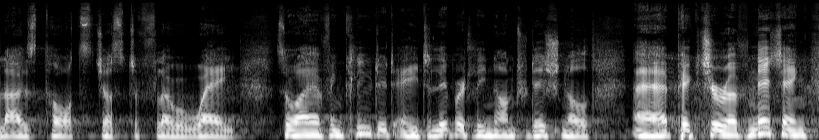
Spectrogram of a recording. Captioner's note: chuckles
